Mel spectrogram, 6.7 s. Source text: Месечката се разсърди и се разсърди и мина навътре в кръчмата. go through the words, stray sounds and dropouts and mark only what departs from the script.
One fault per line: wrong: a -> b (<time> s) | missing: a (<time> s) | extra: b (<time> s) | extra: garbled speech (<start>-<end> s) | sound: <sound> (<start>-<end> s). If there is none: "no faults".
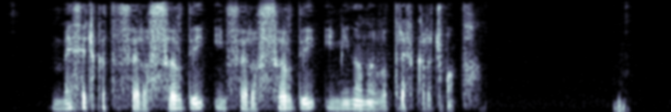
no faults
